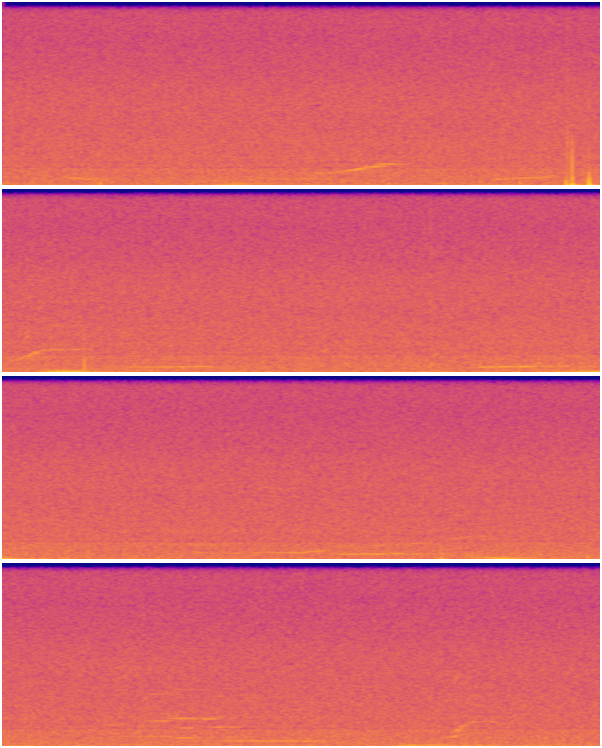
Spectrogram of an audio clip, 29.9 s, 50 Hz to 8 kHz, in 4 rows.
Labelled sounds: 4.4	5.0	humpback whale, 0.80 to 1.2 kHz
7.8	8.3	humpback whale, 0.80 to 1.1 kHz
24.2	24.9	humpback whale, 1.1 to 1.3 kHz
28.1	28.4	humpback whale, 0.80 to 1.2 kHz

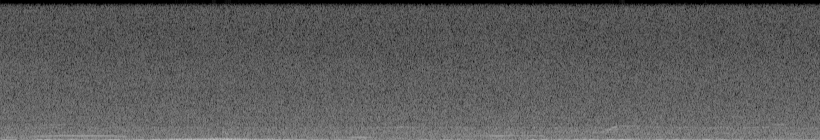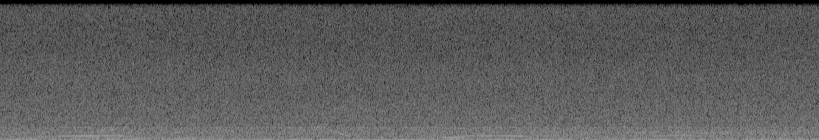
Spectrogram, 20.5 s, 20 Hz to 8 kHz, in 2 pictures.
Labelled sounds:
7.7	8.0	humpback whale, 0.80 to 0.86 kHz

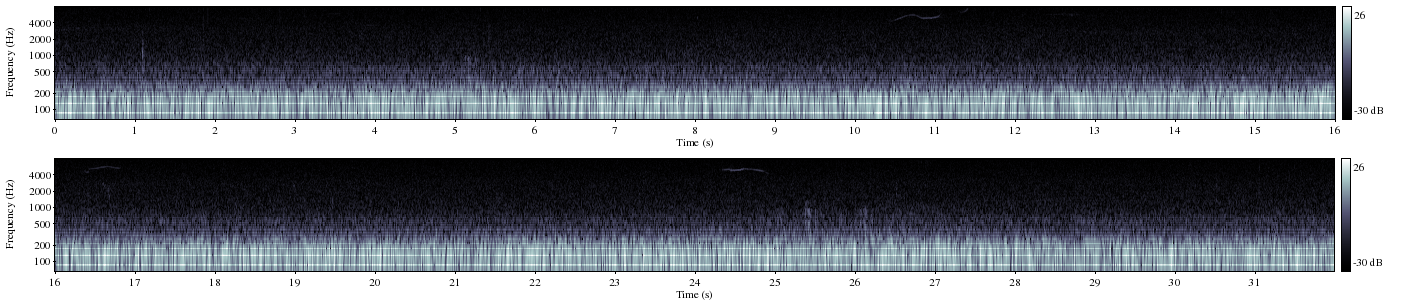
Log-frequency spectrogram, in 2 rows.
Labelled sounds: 12.4	12.8	killer whale, 5.4 to 5.9 kHz
24.2	25.0	killer whale, 4.3 to 5.3 kHz

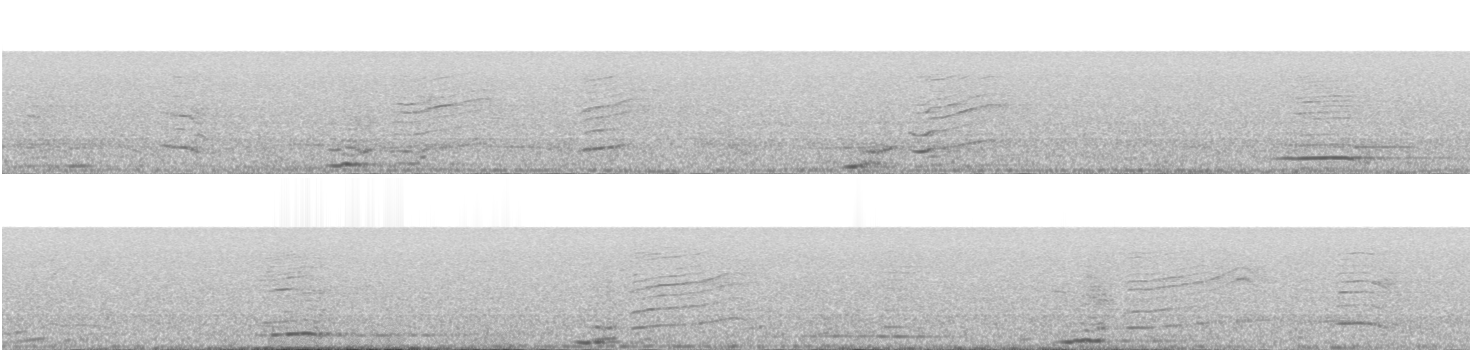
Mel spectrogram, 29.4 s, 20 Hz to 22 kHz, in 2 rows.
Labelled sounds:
1.6	2.0	humpback whale, 1.4 to 1.8 kHz
3.9	4.9	humpback whale, 1.7 to 2.6 kHz
5.8	6.4	humpback whale, 0.90 to 4.4 kHz
9.1	10.0	humpback whale, 0.83 to 4.2 kHz
13.1	13.4	humpback whale, 2.7 to 2.8 kHz
17.3	17.8	humpback whale, 1.6 to 2.5 kHz
20.9	22.0	humpback whale, 0.80 to 4.2 kHz
25.9	27.2	humpback whale, 0.80 to 3.1 kHz
28.0	28.6	humpback whale, 1.5 to 4.4 kHz

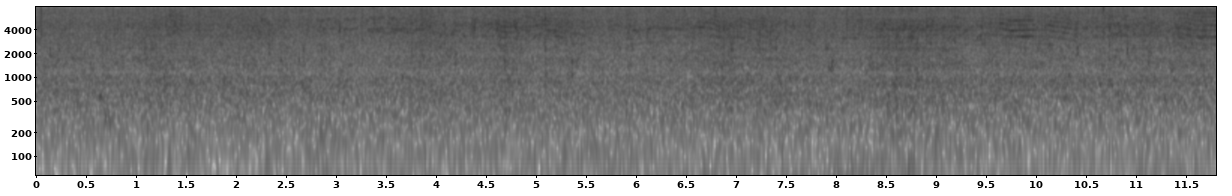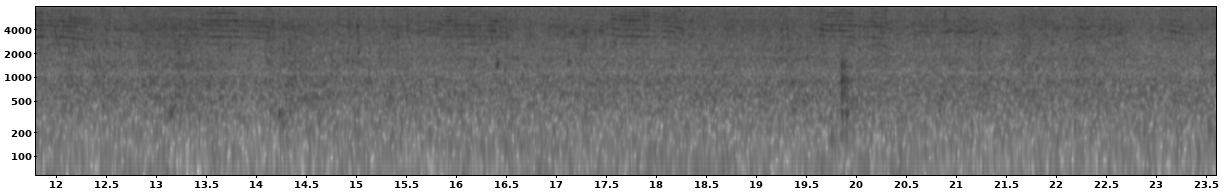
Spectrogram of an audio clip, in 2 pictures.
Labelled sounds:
6.2	6.5	Pacific white-sided dolphin, 3.9 to 4.4 kHz
9.6	10.4	Pacific white-sided dolphin, 3.1 to 6.1 kHz
11.5	12.4	Pacific white-sided dolphin, 2.9 to 7.3 kHz
13.4	14.2	Pacific white-sided dolphin, 3.2 to 7.2 kHz
15.5	16.2	Pacific white-sided dolphin, 3.2 to 4.7 kHz
17.5	18.3	Pacific white-sided dolphin, 3.2 to 6.8 kHz
19.6	20.4	Pacific white-sided dolphin, 3.8 to 6.7 kHz
21.0	21.3	Pacific white-sided dolphin, 3.6 to 4.1 kHz

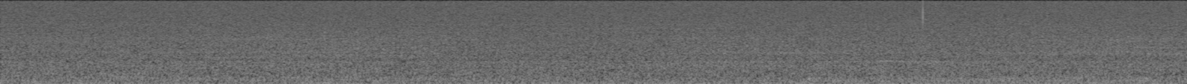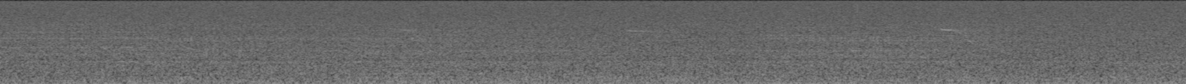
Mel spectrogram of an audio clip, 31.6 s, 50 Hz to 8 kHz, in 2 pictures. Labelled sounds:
28.4	28.7	humpback whale, 2.6 to 3.1 kHz

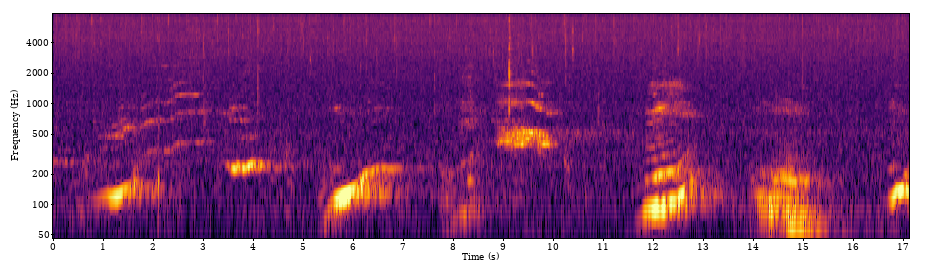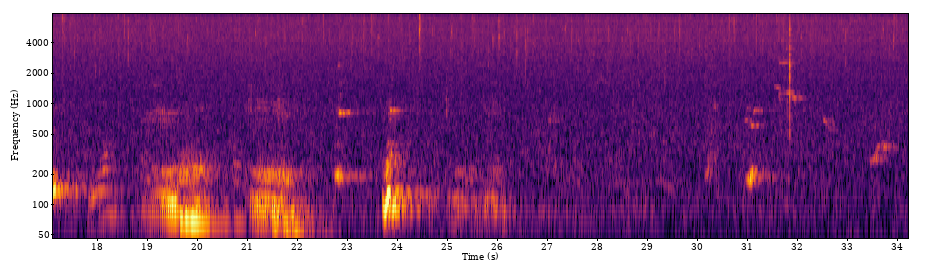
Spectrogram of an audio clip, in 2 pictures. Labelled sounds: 2.2	2.9	humpback whale, 0.78 to 1.7 kHz
9.0	10.1	humpback whale, 0.78 to 1.7 kHz
11.8	12.9	humpback whale, 0.78 to 1.7 kHz
22.8	23.1	humpback whale, 0.78 to 0.91 kHz
23.8	24.1	humpback whale, 0.78 to 0.94 kHz
31.6	32.1	humpback whale, 0.97 to 1.3 kHz

